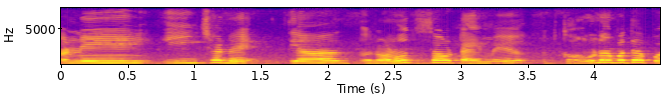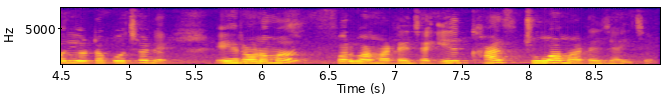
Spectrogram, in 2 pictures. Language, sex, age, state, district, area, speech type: Gujarati, female, 30-45, Gujarat, Rajkot, urban, spontaneous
